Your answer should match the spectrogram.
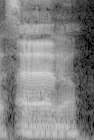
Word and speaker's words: Samael: Yeah, looks like Samuel, but elongated. – Yeah, Samael.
